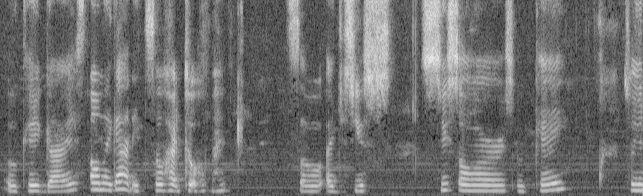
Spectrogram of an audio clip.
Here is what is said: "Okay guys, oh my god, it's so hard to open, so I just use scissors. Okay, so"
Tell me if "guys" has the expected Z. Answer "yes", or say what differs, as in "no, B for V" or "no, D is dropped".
no, S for Z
